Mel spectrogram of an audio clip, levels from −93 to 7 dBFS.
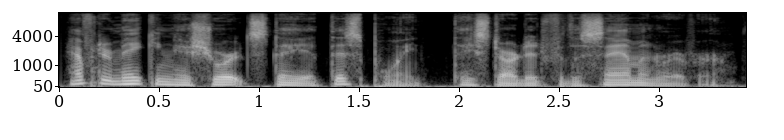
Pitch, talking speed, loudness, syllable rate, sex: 100 Hz, 245 wpm, -18 LUFS, 6.1 syllables/s, male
